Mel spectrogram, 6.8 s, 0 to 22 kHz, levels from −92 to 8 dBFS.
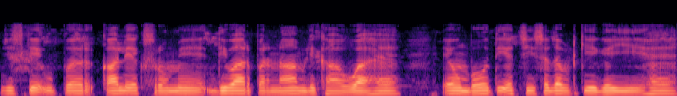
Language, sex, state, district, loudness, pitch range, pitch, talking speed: Hindi, male, Rajasthan, Bikaner, -16 LUFS, 115-125 Hz, 120 Hz, 170 wpm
